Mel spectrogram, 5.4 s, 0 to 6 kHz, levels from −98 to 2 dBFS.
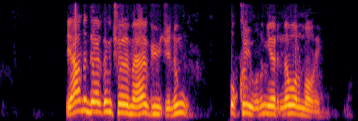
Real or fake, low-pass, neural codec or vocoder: real; 5.4 kHz; none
